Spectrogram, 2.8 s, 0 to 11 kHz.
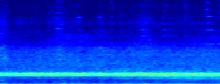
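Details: Around 11 in the morning during cicada season, a distant chorus of periodical cicadas forms a steady, unbroken high drone over low rumbling, with many dead cicadas lying nearby.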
